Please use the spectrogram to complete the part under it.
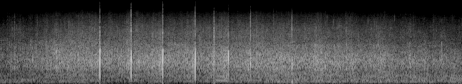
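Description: Scattered applause breaks out in the hall at Rwanda's Umushyikirano national dialogue meeting: a handful of sharp, separate claps over low room murmur, thinning out quickly.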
